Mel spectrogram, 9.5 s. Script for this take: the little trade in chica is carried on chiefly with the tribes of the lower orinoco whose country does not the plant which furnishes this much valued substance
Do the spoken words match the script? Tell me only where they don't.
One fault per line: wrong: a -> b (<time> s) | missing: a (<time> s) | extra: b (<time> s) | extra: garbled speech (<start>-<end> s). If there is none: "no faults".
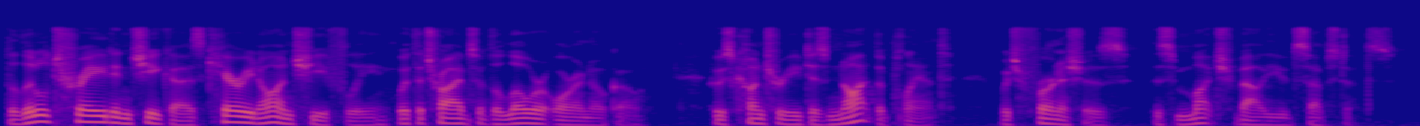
no faults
